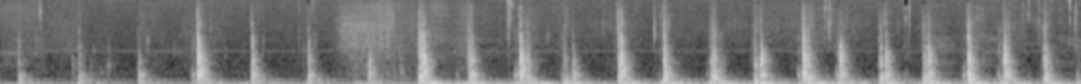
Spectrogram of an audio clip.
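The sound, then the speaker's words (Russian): A church semantron (bilo) beaten with a hammer while walking around the church early on a Sunday morning: around twenty loud, hollow wooden knocks with a low ringing tone, the rhythm quickening as it goes, no voices. “И вы знаете, это потрясающее ощущение, когда ты приходишь в храм, еще никого нет, он пустой, берешь в руки била, еще город спит, воскресный день, только-только уже утро начинается, и тут с молотком идешь вокруг храма и так...”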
